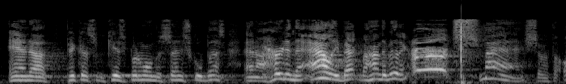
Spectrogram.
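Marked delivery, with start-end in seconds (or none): 4.1-5.4 screeched high and loud, then a crash; sound-effect screech into a loud smash; imitated car crash. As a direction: mimic squealing tires and impact.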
